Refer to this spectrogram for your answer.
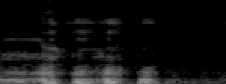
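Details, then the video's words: Brad, a pit bull sleeping in bed in the morning, gives four quick, rough, low snorting puffs in a row, each a fraction of a second apart, before the room falls quiet. "Brad Pitbull wants to stay in bed 🛏 this morning 🌄 and continue snoring"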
